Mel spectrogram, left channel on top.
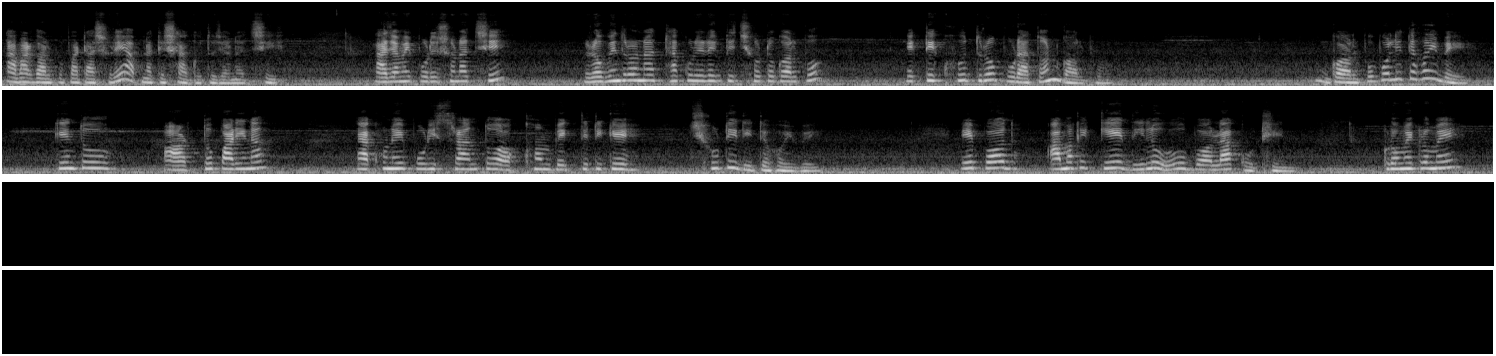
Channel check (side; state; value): right; silent; 59 dB below the other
